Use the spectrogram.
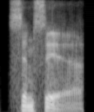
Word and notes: sincere: British English

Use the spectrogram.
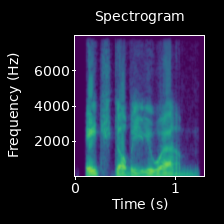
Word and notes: HWM: American English

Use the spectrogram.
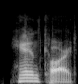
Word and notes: handcart: American English

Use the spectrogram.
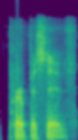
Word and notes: purposive: American English

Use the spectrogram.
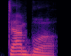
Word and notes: tambour: Indian

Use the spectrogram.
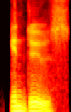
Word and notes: induce: American English

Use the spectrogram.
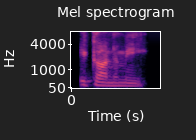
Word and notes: economy: Indian

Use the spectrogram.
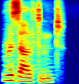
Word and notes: resultant: Indian

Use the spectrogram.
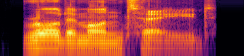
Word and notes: rodomontade: British English

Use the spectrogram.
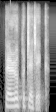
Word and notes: peripatetic: Indian

